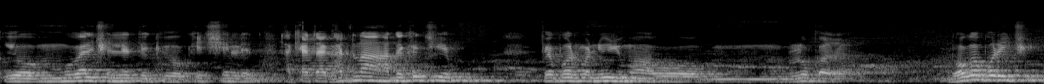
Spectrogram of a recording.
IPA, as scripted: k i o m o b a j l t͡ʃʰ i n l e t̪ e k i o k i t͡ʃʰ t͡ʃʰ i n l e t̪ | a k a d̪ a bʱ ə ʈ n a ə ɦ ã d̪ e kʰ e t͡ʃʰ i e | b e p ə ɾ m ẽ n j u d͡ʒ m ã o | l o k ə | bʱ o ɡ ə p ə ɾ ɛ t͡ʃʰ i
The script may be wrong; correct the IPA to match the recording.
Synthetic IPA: k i o m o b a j l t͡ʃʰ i n l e t̪ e k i o k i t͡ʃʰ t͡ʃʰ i n l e t̪ | a k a t̪ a ɡʱ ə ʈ n a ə ɦ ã d̪ e kʰ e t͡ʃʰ i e | p e p ə ɾ m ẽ n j u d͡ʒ m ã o | l o k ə | bʱ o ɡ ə p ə ɾ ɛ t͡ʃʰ i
